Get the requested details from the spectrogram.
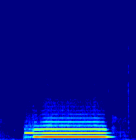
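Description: Pipes sound one steady, low, reedy tone rich in overtones. It swells in quickly, holds evenly and loudly for under two seconds, then stops, with no talking.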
